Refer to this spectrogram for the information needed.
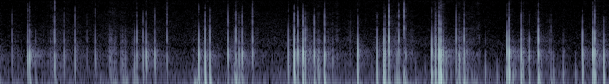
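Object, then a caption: Hardcover paper book. Long nails tap the cover and page edges of a solid yellow hardcover paper book held behind the microphone. The result is a rapid, irregular run of short, dull clicks and soft thumps with a low body and very little brightness, each tap dying away almost instantly.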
